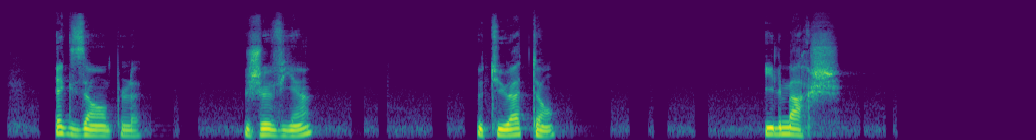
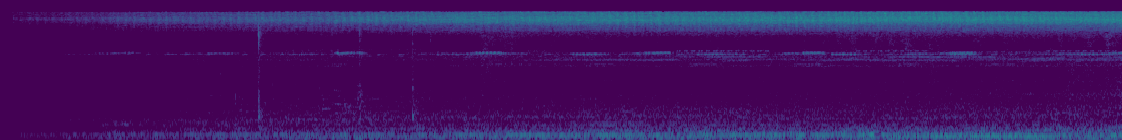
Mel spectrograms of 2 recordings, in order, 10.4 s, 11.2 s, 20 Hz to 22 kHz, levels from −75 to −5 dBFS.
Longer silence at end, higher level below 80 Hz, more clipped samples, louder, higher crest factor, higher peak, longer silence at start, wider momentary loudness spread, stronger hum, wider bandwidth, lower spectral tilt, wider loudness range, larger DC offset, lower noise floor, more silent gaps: first, 2 s vs 0 s; second, -68 dBFS vs -62 dBFS; neither; first, -18 LUFS vs -31 LUFS; about the same, 20 dB vs 16 dB; first, 0 dBFS vs -18 dBFS; first, 0.55 s vs 0.1 s; second, 11 LU vs 14 LU; neither; about the same, 15.5 kHz vs 16.5 kHz; first, -5 dB/octave vs -2.5 dB/octave; second, 2 LU vs 11 LU; neither; about the same, -61 dBFS vs -58 dBFS; neither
